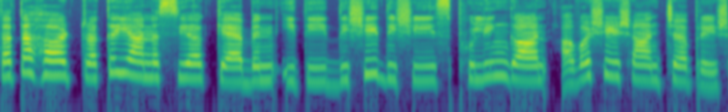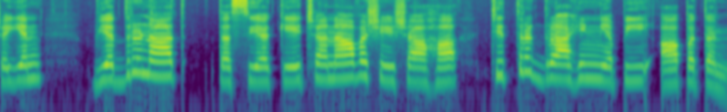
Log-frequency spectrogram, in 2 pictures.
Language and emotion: Sanskrit, neutral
